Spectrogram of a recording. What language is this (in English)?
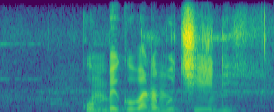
Tsonga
